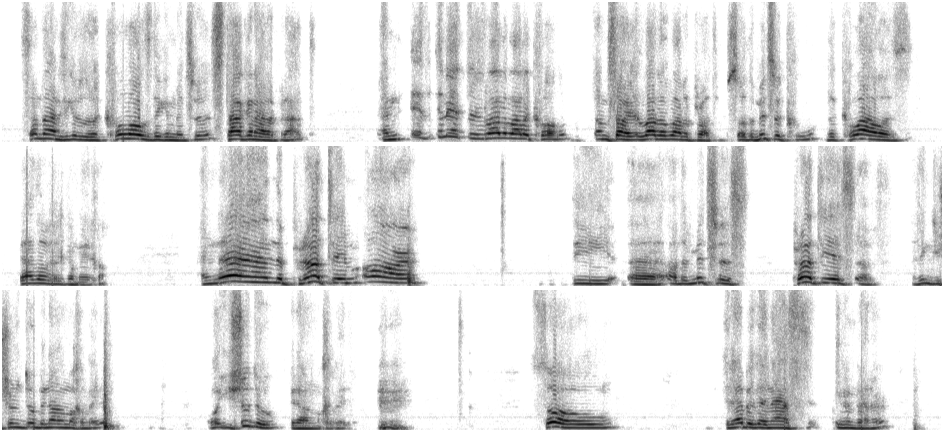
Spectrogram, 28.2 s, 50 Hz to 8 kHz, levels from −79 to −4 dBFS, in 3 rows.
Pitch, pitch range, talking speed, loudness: 205 Hz, 175-240 Hz, 135 wpm, -16 LUFS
